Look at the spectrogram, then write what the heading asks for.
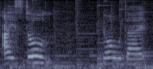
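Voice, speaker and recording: A woman from Pakistan giving an informal book review, with frequent fillers and pauses. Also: fairly high pitch, fairly even intonation. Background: background music.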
